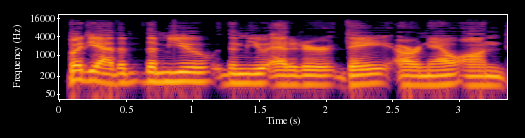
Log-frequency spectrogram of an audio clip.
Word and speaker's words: Mu: And one of the great things, or one of the best things to pair with CircuitPython, is the Mu editor. I pronounce it Mu, sort of like the Greek letter. – Yeah. – Mu. I don't know if it's supposed to be Mu.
